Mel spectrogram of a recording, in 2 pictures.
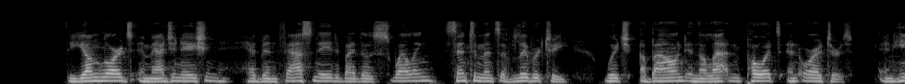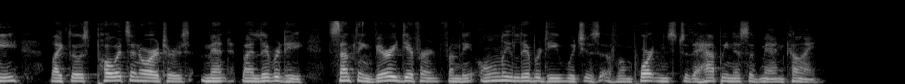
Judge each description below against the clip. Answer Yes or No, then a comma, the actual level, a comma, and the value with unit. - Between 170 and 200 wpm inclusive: No, average, 155 wpm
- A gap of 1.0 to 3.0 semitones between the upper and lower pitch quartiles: Yes, average, 2.7 semitones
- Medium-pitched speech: Yes, medium, 150 Hz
